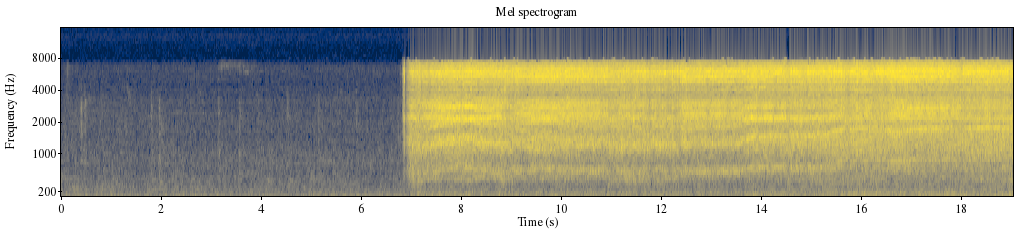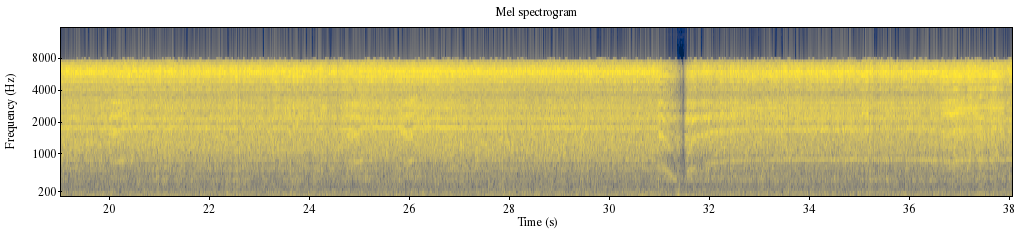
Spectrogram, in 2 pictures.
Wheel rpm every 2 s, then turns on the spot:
0, 0, 0, 20, 150, 160, 160, 180, 220, 230, 230, 230, 230, 230, 230, 210, 180, 230, 230.
none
